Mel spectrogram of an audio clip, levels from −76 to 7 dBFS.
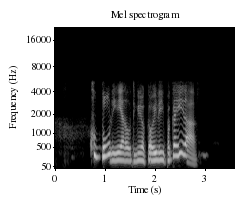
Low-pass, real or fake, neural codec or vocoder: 5.4 kHz; fake; codec, 16 kHz in and 24 kHz out, 0.4 kbps, LongCat-Audio-Codec, four codebook decoder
